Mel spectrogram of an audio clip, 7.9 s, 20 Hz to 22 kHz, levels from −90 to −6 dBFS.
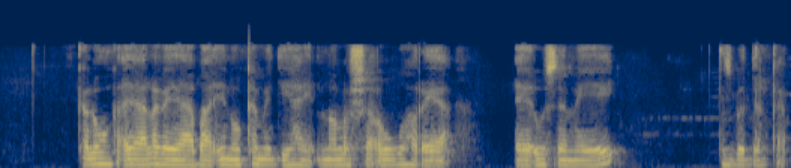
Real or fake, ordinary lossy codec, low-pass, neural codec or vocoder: fake; AAC, 32 kbps; 7.2 kHz; codec, 16 kHz, 4 kbps, X-Codec, HuBERT features, trained on general audio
